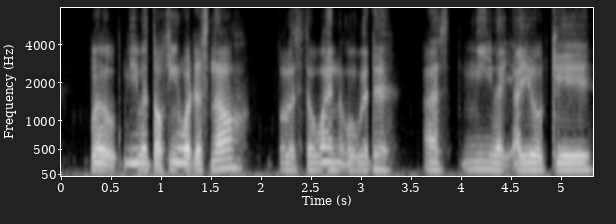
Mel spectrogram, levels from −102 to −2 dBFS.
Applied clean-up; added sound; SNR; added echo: neural diffusion model UNIVERSE++.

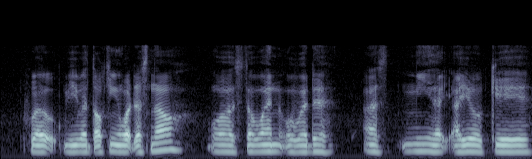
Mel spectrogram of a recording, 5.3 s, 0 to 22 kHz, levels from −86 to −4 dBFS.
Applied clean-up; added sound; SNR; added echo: none; none; none; none.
